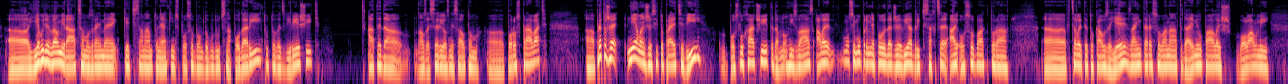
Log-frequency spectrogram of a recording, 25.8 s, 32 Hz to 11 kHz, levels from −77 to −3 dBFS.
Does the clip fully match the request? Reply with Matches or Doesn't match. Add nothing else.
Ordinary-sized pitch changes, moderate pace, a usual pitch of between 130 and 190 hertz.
Doesn't match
